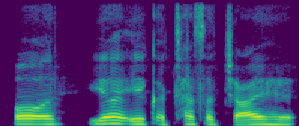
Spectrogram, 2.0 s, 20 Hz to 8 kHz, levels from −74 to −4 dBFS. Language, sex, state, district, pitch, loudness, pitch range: Hindi, male, Bihar, Supaul, 165 Hz, -15 LUFS, 150-170 Hz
